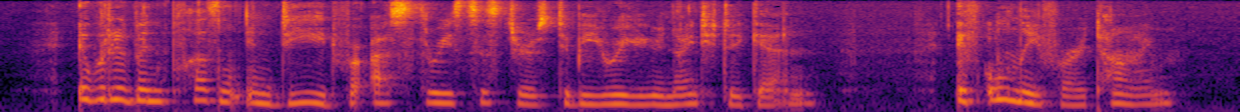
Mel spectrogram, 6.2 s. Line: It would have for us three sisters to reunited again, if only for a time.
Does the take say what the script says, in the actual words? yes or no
no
